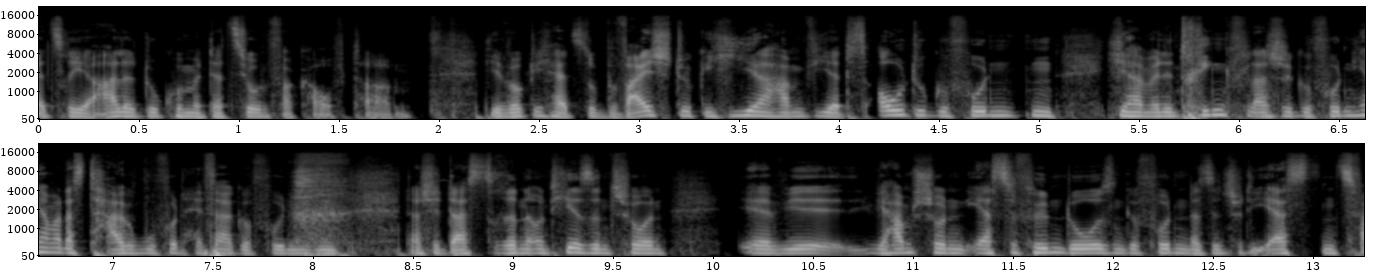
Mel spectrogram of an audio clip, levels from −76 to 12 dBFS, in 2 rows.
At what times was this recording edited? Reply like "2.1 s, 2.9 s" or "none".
none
